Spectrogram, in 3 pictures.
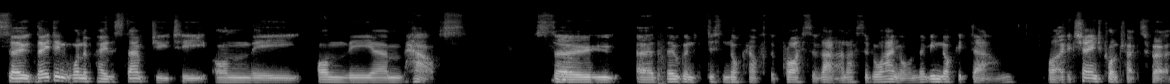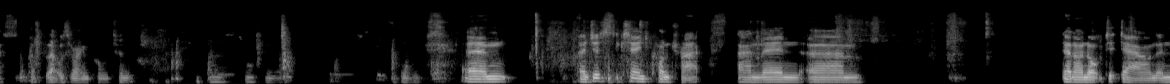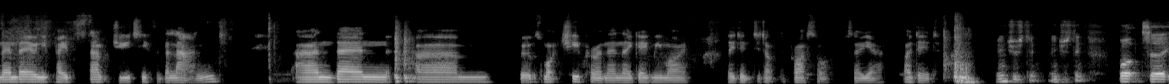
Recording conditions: video call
